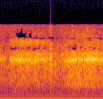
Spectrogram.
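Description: Steady hiss and background noise of an old handheld cassette field recording, with a single sharp click about a second in at a break in the tape.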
